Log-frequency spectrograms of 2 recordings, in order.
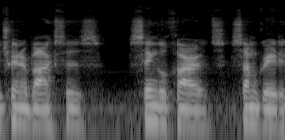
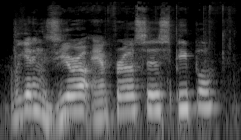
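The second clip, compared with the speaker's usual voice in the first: raised, calling voice, swooping high; 10 semitones higher, 5 dB louder than usual. Opening booster packs and counting mimikyus, calling out to viewers, raised voice. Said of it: "I didn't mean to raise my voice there".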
